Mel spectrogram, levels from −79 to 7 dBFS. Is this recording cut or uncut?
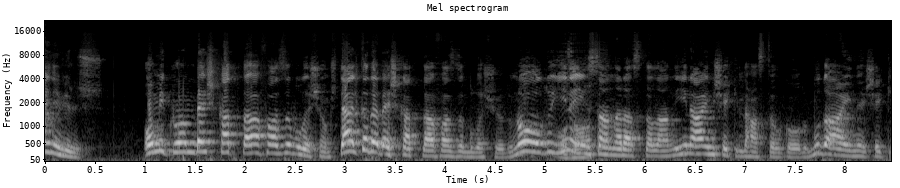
uncut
